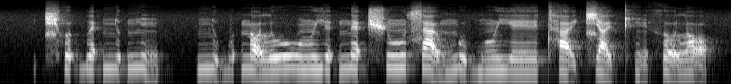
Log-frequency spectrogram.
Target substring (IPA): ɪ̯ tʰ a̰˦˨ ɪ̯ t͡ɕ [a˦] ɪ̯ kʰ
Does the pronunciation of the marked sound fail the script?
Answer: yes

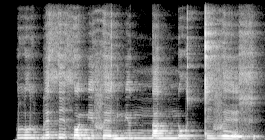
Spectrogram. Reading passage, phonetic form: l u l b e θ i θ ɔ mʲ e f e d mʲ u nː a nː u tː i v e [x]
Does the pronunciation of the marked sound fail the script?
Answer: no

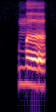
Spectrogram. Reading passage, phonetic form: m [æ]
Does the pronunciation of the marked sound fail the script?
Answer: yes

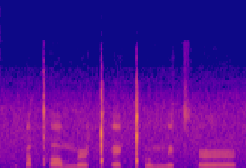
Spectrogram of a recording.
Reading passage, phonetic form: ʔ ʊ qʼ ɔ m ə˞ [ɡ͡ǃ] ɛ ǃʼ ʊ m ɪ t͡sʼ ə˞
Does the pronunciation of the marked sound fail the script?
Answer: yes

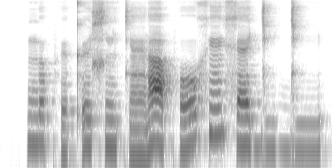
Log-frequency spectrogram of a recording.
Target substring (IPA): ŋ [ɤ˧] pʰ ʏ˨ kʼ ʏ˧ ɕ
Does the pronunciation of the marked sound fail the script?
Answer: yes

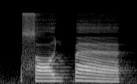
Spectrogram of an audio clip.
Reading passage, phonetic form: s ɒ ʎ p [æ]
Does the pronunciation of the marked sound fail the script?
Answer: no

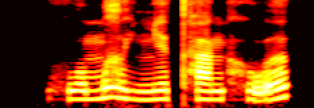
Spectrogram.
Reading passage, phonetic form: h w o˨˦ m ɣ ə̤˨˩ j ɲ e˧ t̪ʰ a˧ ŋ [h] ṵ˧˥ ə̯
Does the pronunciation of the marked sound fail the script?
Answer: no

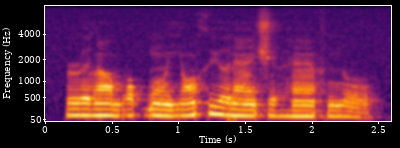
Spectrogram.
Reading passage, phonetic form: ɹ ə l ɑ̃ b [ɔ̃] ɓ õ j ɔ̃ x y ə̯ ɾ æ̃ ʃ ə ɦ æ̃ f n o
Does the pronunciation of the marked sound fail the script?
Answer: yes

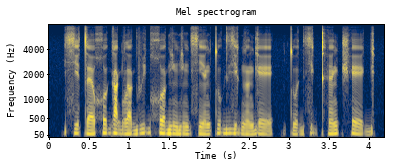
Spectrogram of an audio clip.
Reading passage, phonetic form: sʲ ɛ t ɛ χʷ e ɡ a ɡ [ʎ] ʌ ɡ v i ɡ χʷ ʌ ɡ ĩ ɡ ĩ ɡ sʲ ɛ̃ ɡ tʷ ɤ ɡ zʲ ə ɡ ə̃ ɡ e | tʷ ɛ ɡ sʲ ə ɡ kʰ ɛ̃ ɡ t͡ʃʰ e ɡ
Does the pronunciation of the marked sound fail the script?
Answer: yes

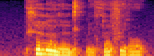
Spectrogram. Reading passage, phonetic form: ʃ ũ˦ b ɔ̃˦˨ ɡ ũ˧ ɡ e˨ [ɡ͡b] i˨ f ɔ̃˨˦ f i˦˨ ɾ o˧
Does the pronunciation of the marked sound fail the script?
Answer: yes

